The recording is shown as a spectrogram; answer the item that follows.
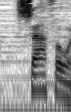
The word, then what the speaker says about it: Sappho: There appears to be no etymological link between the two, and in both cases the first p is silent, or if you prefer, the pi is silent.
